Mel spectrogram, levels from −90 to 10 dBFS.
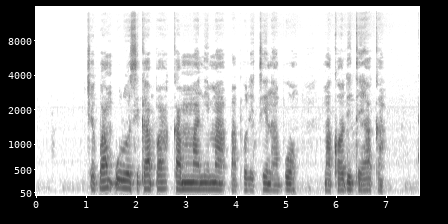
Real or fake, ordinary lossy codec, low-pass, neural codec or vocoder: real; none; 14.4 kHz; none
